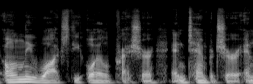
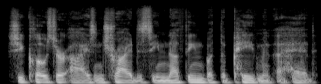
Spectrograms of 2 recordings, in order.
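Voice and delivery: usual speaking voice

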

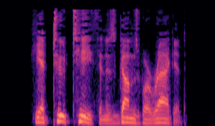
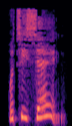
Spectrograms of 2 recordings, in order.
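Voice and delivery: much higher, curious voice; eager high question; 13 semitones higher than usual. A narrator's reading. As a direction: ask brightly and eagerly.

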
